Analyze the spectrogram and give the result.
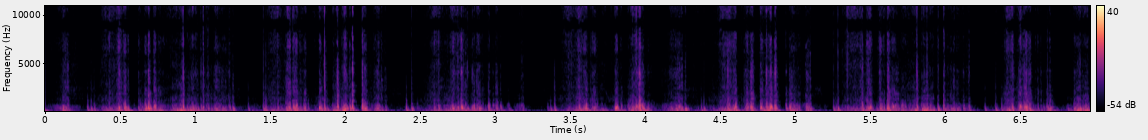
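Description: Long nails scratch rapidly over grey textile car seat upholstery with raised embossed dots. The result is a dense, continuous scratching and scraping patter, mostly low and muffled, in quick bursts with brief pauses between strokes.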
